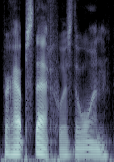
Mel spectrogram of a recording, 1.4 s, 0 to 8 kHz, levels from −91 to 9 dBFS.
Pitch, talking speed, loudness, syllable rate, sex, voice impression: 90 Hz, 210 wpm, -19 LUFS, 5.3 syllables/s, male, masculine, adult-like, slightly thick, cool, intellectual, slightly refreshing, calm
